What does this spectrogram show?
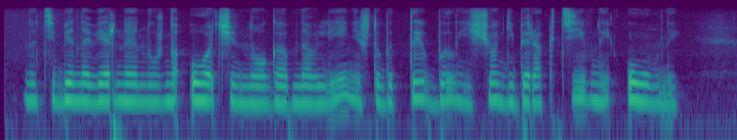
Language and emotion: Russian, angry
